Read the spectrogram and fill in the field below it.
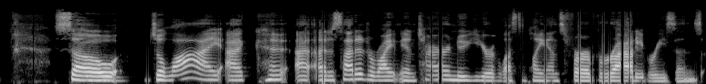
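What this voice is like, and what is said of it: Kentucky accent. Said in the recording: “I'm from Kentucky. That's where the accent's from.”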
